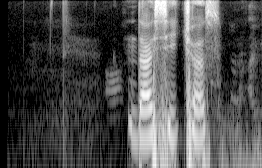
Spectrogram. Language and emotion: Russian, neutral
